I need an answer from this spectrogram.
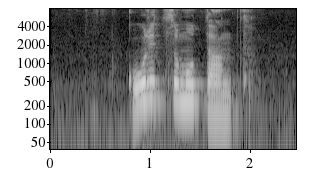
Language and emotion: Russian, neutral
